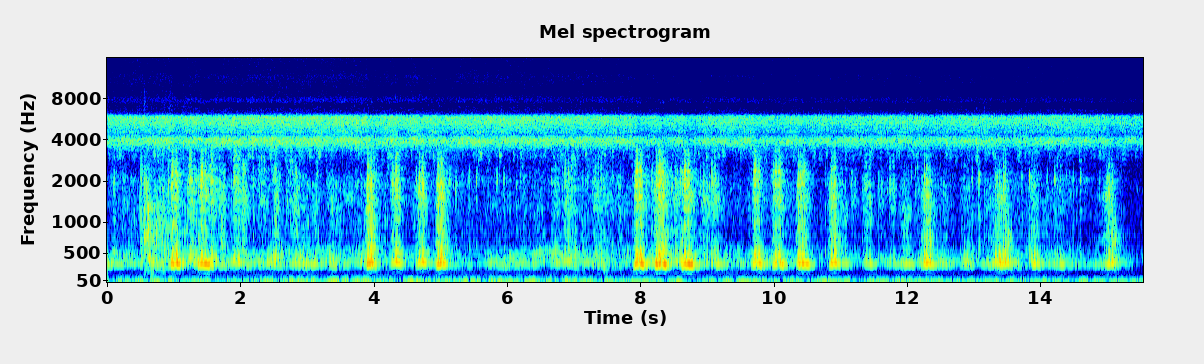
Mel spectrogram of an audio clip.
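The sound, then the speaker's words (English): A chorus of pig frogs at a wet grassy prairie in the Okefenokee National Wildlife Refuge, Georgia, gives off repeated low, pig-like grunts in uneven bursts, over a steady high drone of crickets, with carpenter frogs mixed in. Moderately loud, with no voices. “Pig frogs are the featured crooners at a wet grassy prairie in the Okefenokee National Wildlife Refuge in Georgia.”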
